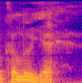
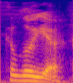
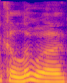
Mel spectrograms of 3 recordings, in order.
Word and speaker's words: Kaluuya: By the time you talk to him, We're going to get you to pronounce his name the right way. Daniel Kaluuya. – Kaluuya. Yeah. – I'm like, not Kahlua, not the alcoholic beverage.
